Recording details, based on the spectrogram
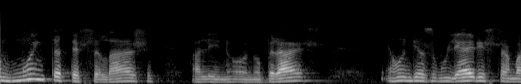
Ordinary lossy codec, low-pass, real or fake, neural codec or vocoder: Opus, 16 kbps; 5.4 kHz; real; none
